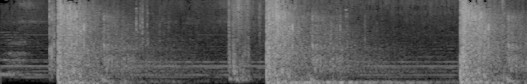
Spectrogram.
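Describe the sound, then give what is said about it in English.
Gunshots ring out: a few loud, sharp blasts, each trailing off into a long, rough, noisy decay, with uneven gaps between them. “And then she shoots him.”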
